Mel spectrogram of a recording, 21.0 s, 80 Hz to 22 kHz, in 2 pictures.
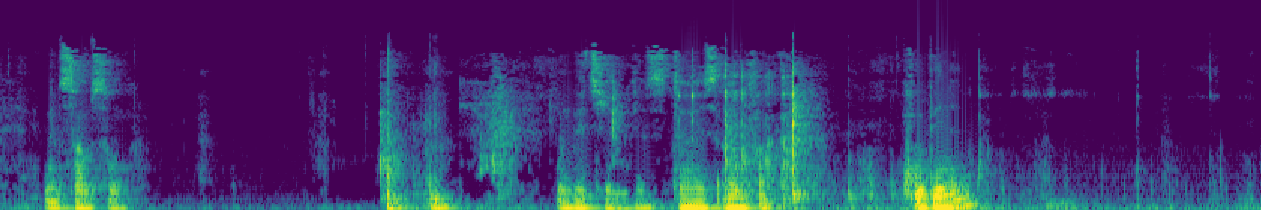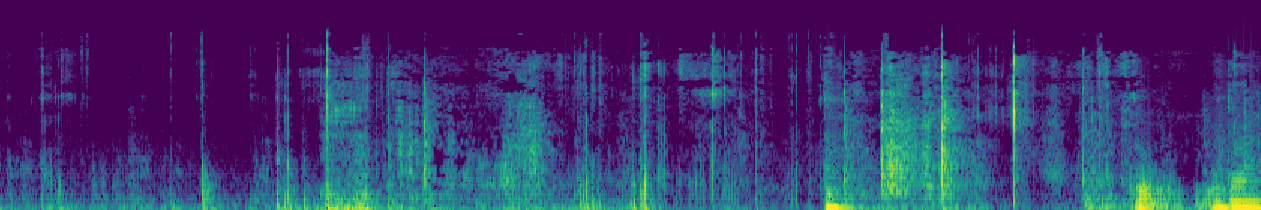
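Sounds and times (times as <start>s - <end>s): clicks and knocks of cable: 15.2s - 19.9s.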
